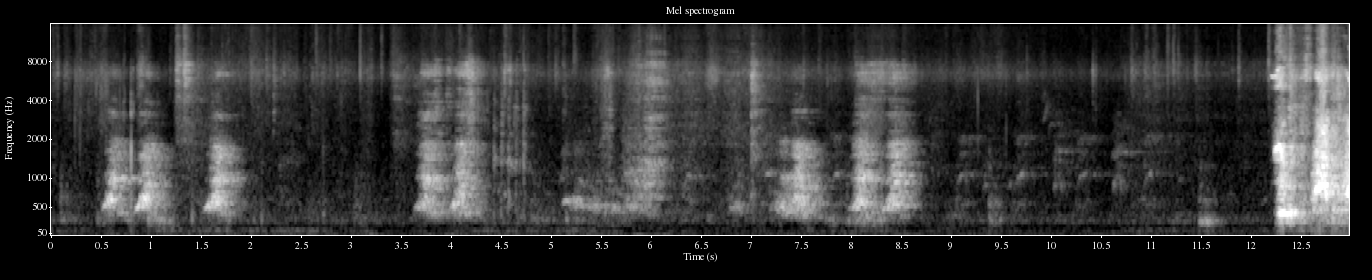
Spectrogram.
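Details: Dogs making a series of short, uneven yips and barks in small clusters with pauses between them. A sudden loud harsh bark closes the sequence.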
